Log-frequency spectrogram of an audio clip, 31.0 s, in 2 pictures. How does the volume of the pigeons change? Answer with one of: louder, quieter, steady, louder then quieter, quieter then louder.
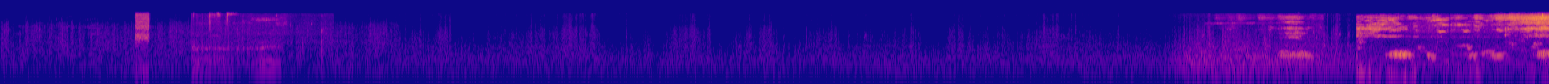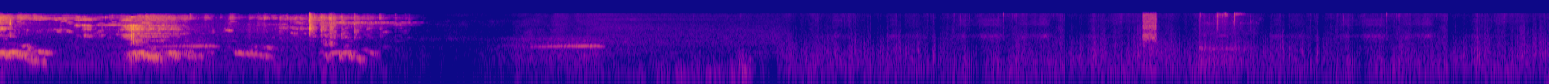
louder then quieter.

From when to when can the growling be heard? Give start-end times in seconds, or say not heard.
1.4-3.4, 26.9-28.1.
